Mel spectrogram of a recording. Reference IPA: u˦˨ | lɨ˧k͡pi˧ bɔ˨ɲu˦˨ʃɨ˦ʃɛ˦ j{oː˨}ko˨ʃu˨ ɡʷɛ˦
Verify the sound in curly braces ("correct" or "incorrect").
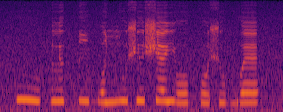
correct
